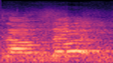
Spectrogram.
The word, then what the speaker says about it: lambda: It's pronounced as lambda.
